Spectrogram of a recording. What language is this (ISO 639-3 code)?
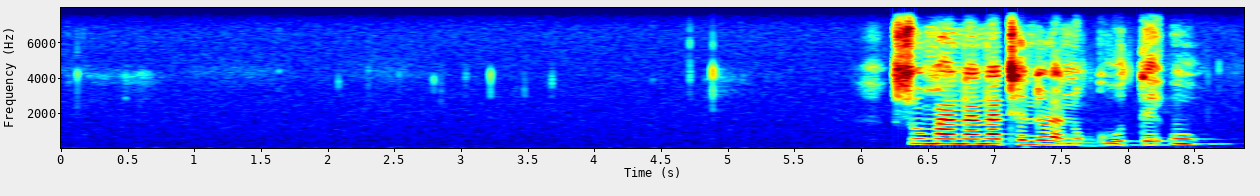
ven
